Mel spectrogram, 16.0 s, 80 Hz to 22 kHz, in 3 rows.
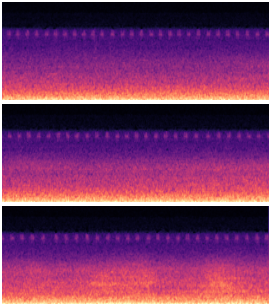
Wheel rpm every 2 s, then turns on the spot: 0, 0, 0, 0, 0, 0, 0, 0.
none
